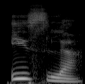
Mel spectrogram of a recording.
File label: "isla", Spanish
